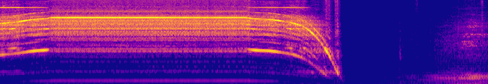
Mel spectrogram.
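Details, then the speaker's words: HobbyKing Bixler RC plane electric motor bench test without prop after cleaning, rewired to ESC: steady high-pitched whine from ESC switching, winding down smoothly, earlier rough noise gone; normal motor run. "boo sounds better yeah if you clean them you can actually hear that one going round now wrong the high-pitched noise is the switch you know the of the ESC but it hasn't got that other horrible noise no which is good"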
